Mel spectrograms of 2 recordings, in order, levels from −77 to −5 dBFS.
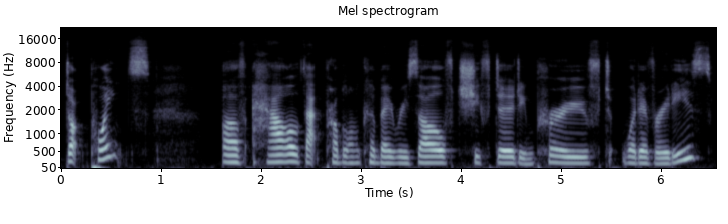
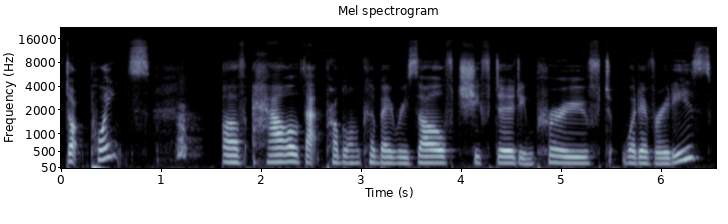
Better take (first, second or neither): first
